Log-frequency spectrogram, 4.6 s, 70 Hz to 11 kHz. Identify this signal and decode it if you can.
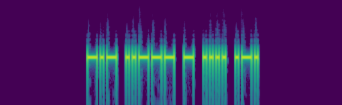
Morse code, heard as a keyed tone, about 27 wpm, 700 Hz. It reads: K2THR
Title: USA Call Signs - 2x Character Spacing - 28wpm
